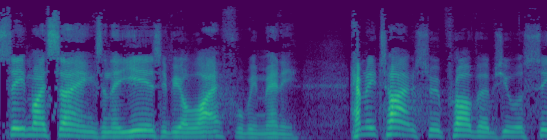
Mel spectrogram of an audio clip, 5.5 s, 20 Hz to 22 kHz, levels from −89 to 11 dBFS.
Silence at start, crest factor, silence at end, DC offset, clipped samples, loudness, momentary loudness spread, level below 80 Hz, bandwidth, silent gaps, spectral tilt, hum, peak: 0 s; 28 dB; 0 s; under 0.1%; under 0.1%; -28 LUFS; 13 LU; -72 dBFS; 17.5 kHz; none; -3.5 dB/octave; none; -2 dBFS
